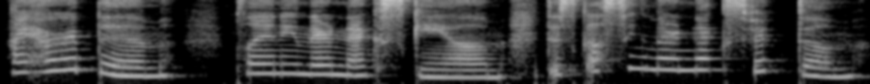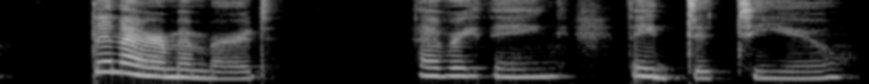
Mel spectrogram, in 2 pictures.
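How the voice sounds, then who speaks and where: A woman playing a possessive fantasy healer in an audio roleplay, tender and secretly bloodthirsty, speaking softly and deliberately. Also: sits high, lively intonation. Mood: confessing, cold. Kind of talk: intimate audio roleplay monologue.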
